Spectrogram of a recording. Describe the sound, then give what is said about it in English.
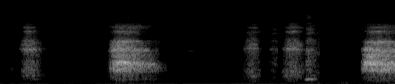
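Deep breathing exercise with inhales and exhales: several breathy, airy bursts of differing length with silent gaps between them, heard alone without speech. “and then we exhale. So it sounds like this.”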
